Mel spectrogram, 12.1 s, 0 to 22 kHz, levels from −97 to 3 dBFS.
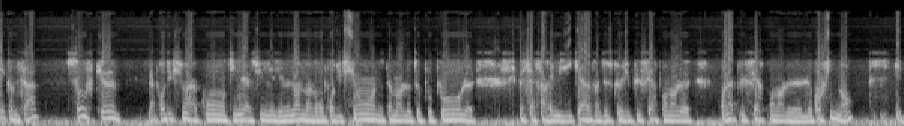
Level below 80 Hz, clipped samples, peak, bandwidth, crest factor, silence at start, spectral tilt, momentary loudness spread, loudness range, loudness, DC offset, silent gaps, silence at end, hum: -40 dBFS; under 0.1%; -14 dBFS; 16 kHz; 12 dB; 0 s; -5.5 dB/octave; 5 LU; 2 LU; -25 LUFS; under 0.1%; none; 0 s; none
